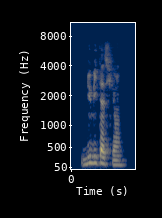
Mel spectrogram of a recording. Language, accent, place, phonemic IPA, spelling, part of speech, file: French, France, Lyon, /dy.bi.ta.sjɔ̃/, dubitation, noun, LL-Q150 (fra)-dubitation.wav
- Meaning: 1. dubitation: the action of putting in doubt, or a state of doubt 2. a figure of speech, a passage in which a writer or speaker expresses or feigns doubt, for example to forestall objections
